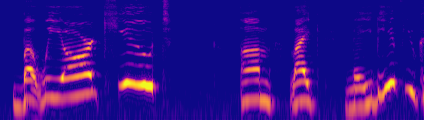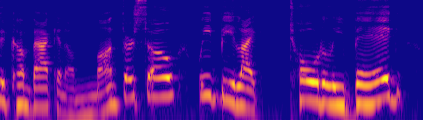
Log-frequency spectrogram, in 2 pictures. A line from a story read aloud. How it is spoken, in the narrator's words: a second pumpkin squeaked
